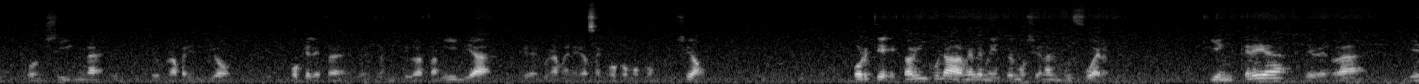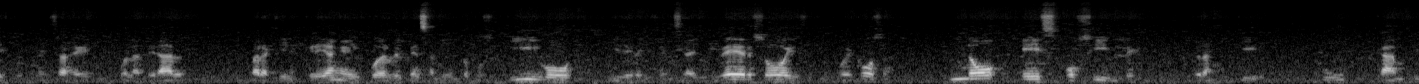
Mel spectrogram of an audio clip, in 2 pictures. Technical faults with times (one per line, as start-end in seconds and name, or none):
0.00-28.39 noise suppressor artifacts
0.25-2.32 speech cut by the noise suppressor
2.92-7.12 speech cut by the noise suppressor
8.54-11.22 speech cut by the noise suppressor
12.04-16.05 speech cut by the noise suppressor
16.71-23.13 speech cut by the noise suppressor
23.68-26.84 speech cut by the noise suppressor
27.41-28.39 speech cut by the noise suppressor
